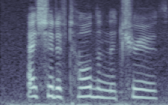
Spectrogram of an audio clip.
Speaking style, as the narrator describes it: murmured softly

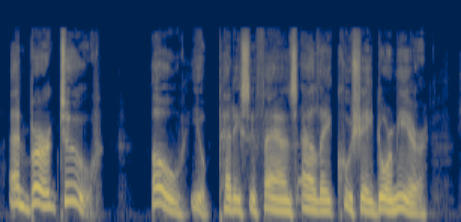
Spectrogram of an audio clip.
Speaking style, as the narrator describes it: he exclaimed, imitating his Russian nurse's French

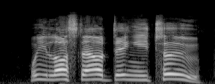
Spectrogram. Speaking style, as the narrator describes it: they cried

